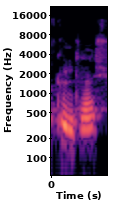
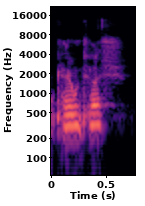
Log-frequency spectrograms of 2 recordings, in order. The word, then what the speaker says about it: Countach: the cooling system on the kuntas will count hash or contact depending on how you want to pronounce it um two radiators pressurized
